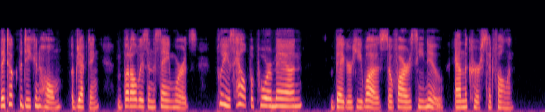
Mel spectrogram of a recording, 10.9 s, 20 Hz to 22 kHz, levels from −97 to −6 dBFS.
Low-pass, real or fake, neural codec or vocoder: 7.2 kHz; real; none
